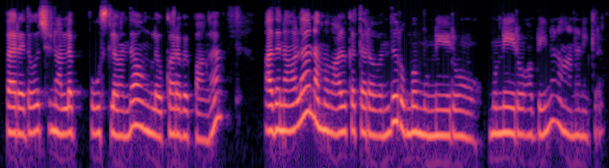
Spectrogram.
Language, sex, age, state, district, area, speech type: Tamil, female, 18-30, Tamil Nadu, Coimbatore, rural, spontaneous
